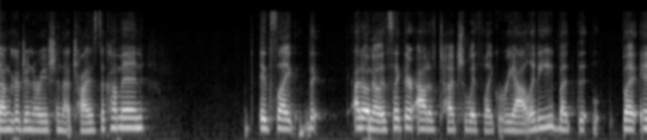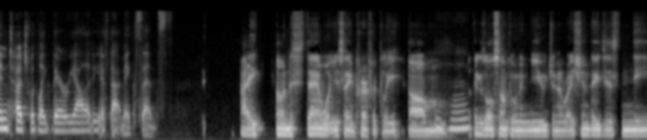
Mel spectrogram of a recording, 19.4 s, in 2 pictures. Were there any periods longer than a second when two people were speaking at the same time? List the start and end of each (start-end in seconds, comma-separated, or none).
none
